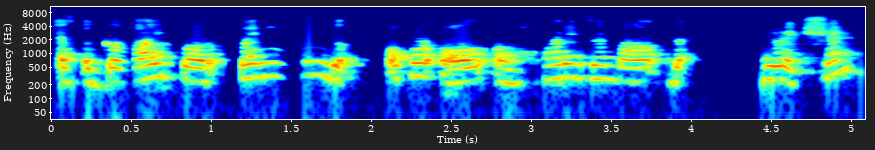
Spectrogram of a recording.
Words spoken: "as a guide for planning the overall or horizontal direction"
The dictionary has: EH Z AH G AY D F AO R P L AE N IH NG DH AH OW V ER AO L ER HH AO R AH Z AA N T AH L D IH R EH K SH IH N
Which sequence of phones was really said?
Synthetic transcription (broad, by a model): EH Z AH G AY D F AO R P EH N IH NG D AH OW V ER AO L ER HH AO R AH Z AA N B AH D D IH R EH K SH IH N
